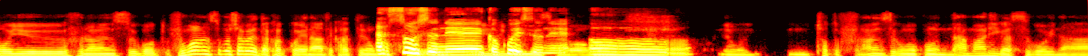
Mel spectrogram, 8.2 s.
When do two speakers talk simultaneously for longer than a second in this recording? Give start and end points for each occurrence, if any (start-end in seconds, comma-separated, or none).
2.8-4.6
